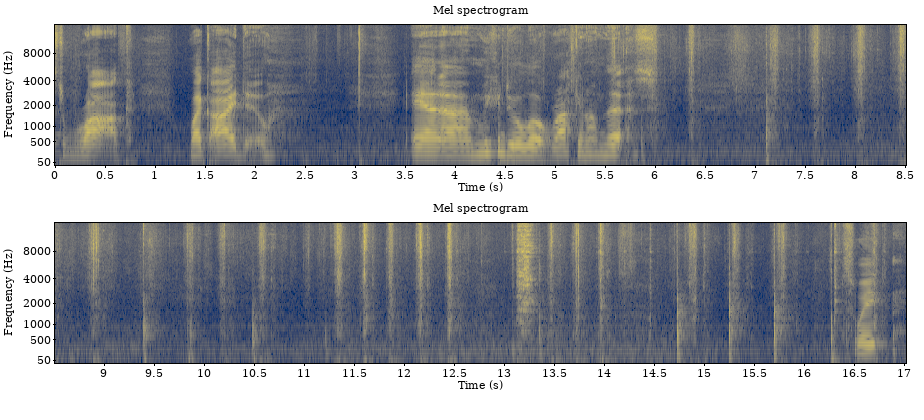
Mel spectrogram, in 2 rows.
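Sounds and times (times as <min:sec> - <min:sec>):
knife chopping on cutting board: 0:07.1 - 0:16.8.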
